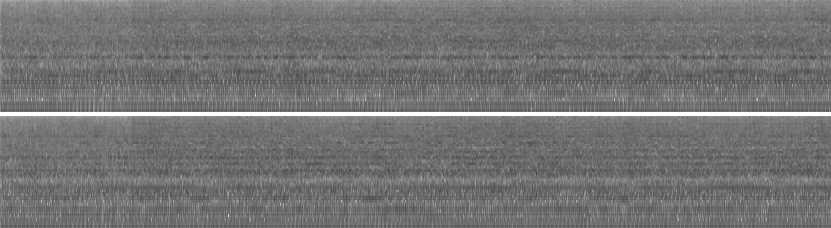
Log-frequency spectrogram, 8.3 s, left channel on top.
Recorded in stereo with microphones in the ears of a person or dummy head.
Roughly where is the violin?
I don't hear a violin.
